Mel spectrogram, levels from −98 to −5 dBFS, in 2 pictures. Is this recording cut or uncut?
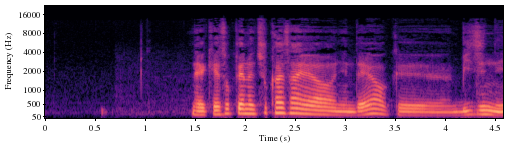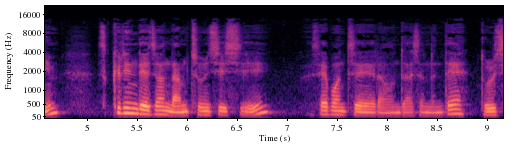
uncut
